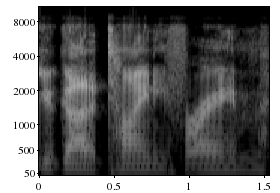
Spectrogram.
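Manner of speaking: hulking robot brute voice. Imagining a big monster robot prisoner talking to a newcomer: big Autobot monster guy voice. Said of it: "this big fucking Autobot monster guy going".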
